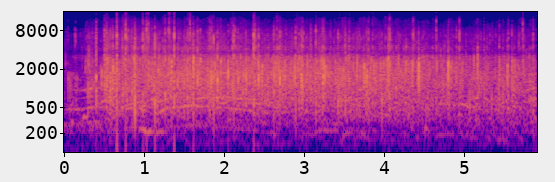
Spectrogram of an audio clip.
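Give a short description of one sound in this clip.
A woman laughs into a microphone.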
